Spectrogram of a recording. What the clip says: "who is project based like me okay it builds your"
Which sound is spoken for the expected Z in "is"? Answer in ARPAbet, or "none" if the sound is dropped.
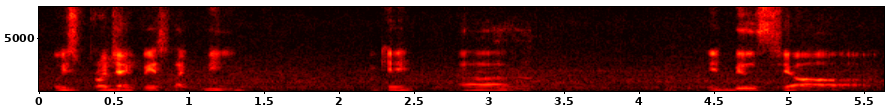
S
